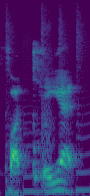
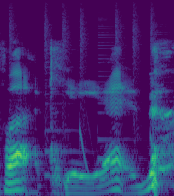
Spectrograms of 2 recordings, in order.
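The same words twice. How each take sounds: First: It is said as a plain statement. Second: It is said in a very uncomfortable tone.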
